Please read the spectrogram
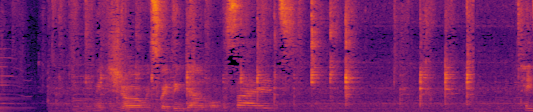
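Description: A utensil clinking and scraping against a stainless steel mixing bowl as cake batter is scraped off a stick blender, with a few sharp clinks in the second half. The blender's motor is not running.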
